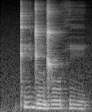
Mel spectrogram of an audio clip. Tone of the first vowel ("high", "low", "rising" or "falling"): high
